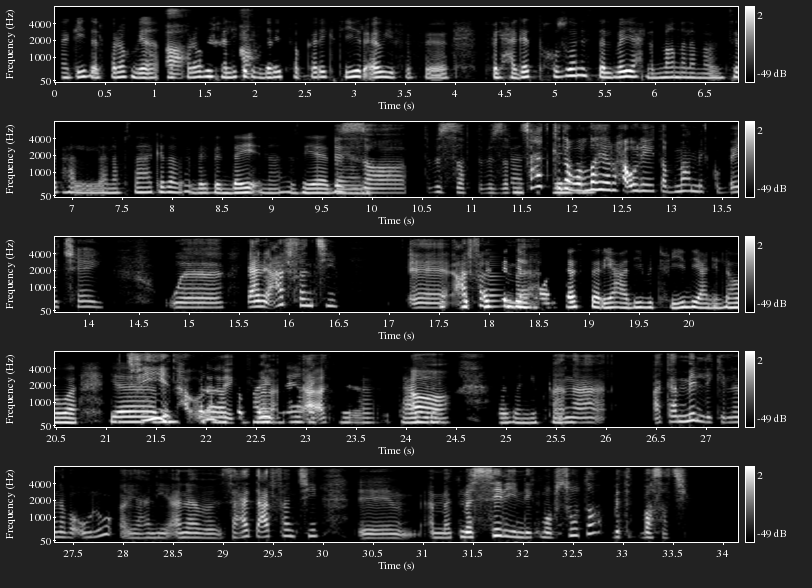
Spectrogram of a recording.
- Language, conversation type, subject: Arabic, podcast, إزاي بتواسي نفسك في أيام الزعل؟
- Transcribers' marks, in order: unintelligible speech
